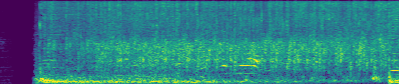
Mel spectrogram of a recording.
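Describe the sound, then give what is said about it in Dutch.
A large audience breaks into sustained closing applause at the end of a theatre performance, dense steady clapping at full volume after a brief moment of silence, continuing unbroken to the end. “Een bekend geluid na elke voorstelling. Het slotapplaus.”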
